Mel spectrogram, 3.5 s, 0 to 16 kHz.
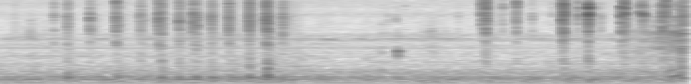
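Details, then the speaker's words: Used laptop keyboard: some keys give a gritty, crunchy click and press stiffly while neighbouring keys tap cleanly; owner suspects, about 70% sure, past liquid spill, or possibly heavy dirt under the keys; unconfirmed. "вы слышите вот такой вот хрустящий звук на некоторых кнопках может и 1 может три может половина клавиатура такой хрустящий звук"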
